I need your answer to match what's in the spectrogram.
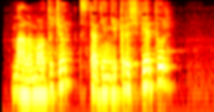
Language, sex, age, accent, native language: Uzbek, male, 18-24, Toshkent shahri, Uzbek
